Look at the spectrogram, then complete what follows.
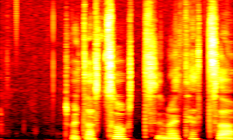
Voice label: "twt", Welsh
